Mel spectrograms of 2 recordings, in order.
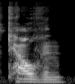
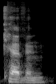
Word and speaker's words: Kelvin: I know it's Kelvin, not Kevin.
